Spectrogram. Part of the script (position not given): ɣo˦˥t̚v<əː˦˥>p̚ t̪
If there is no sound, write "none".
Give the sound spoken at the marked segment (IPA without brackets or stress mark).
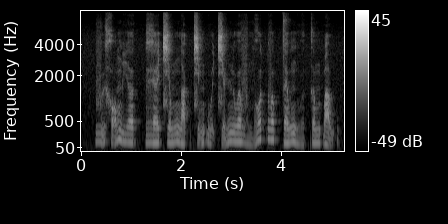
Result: əː˦˥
